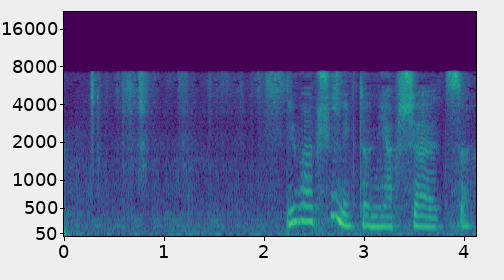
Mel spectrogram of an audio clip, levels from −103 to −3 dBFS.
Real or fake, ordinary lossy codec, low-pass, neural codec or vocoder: fake; none; 7.2 kHz; codec, 16 kHz, 1.1 kbps, Voila-Tokenizer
